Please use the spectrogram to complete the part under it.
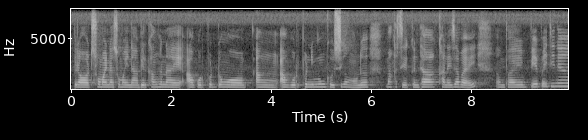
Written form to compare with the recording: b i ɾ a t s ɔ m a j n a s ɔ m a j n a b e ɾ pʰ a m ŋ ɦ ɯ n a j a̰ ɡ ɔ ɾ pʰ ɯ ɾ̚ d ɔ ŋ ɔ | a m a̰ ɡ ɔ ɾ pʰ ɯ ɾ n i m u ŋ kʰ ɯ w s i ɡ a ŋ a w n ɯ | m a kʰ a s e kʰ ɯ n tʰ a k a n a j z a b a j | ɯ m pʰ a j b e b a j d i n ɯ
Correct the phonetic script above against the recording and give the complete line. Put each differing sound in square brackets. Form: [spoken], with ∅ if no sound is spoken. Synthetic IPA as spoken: b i ɾ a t s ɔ m a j n a s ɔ m a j n a b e ɾ [kʰ] a [∅] ŋ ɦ ɯ n a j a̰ ɡ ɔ ɾ pʰ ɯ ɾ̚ d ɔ ŋ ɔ | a [ŋ] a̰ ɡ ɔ ɾ pʰ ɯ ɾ n i m u ŋ kʰ ɯ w s i ɡ a ŋ a w n ɯ | m a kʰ a s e kʰ ɯ n tʰ a [kʰ] a n a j z a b a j | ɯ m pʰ a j b e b a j d i n ɯ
